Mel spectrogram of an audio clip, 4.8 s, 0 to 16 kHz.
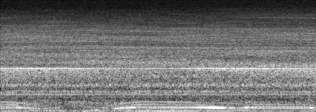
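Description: Snapmaker J1 IDEX 3D printer printing its first layer: the stepper motors whine in tones that change pitch and start and stop as the print head moves, over a steady high fan whine.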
